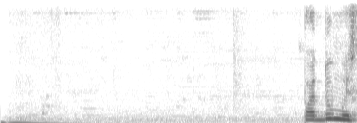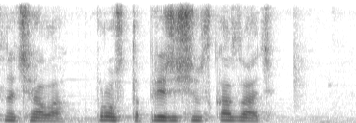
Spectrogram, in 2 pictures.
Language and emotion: Russian, angry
